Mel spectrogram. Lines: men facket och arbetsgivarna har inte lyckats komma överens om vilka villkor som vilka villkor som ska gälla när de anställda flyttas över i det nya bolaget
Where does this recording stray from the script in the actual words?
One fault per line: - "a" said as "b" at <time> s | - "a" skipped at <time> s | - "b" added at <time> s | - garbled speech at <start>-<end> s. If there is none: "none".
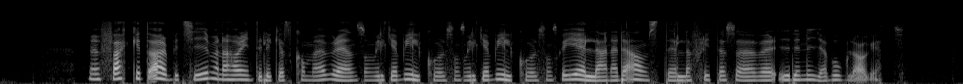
none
